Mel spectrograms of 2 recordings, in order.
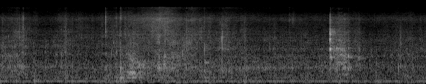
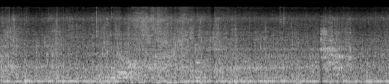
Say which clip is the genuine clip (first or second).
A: second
